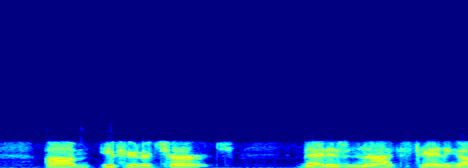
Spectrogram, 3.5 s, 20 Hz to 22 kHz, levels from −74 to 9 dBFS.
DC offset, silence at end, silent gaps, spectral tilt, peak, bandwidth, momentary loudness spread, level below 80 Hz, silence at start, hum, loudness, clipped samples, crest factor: under 0.1%; 0 s; none; -6.5 dB/octave; -8 dBFS; 5.6 kHz; 9 LU; -62 dBFS; 0 s; none; -22 LUFS; under 0.1%; 14 dB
